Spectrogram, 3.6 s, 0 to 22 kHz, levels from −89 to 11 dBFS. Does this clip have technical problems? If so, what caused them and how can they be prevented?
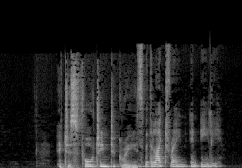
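Yes. After "is fourteen", from 2.07 s to the end, speech turns high and hurried, 1.5 times faster and about 7 semitones up. This wrong sample rate fits 32 kHz audio played at 48 kHz without conversion. Prevent it by resampling whenever the recorded and playback rates differ.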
